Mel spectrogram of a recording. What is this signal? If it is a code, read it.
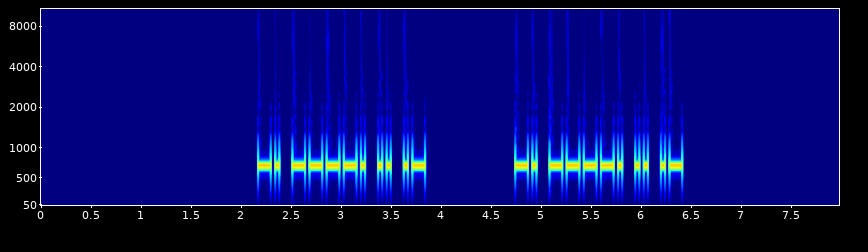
Morse code, heard as a keyed tone, about 28 wpm, 700 Hz. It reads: N9IA N9IA
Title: USA Call Signs - 4 Characters - Repeated 2x - 28wpm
